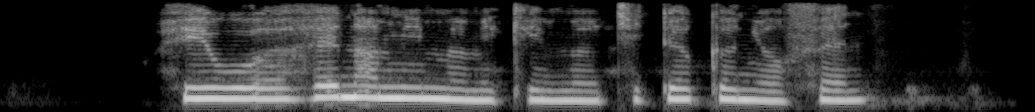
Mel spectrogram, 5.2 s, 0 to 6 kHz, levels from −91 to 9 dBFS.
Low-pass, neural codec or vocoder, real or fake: 5.4 kHz; codec, 16 kHz, 16 kbps, FunCodec, trained on LibriTTS, 50 frames a second; fake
